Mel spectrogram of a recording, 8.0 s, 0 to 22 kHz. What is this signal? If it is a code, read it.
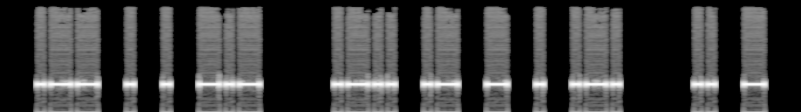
Morse code, heard as a keyed tone, about 18 wpm, spaced as for 15 wpm, 1000 Hz. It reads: WEEK LATER IT
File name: qotdfiles / 15wpm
